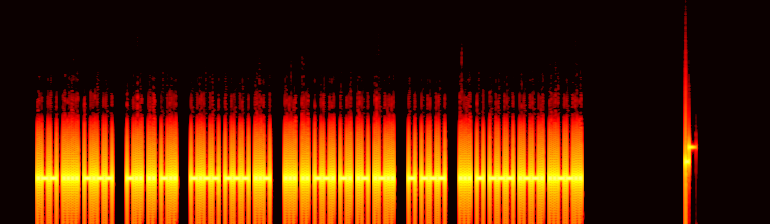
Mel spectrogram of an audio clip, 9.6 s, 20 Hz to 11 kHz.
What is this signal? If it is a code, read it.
Morse code, heard as a keyed tone, about 44 wpm, 700 Hz. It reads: WHY DID YOU SIGNAL TO STOP?
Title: Sentences from Top 1400 Words 45wpm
